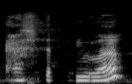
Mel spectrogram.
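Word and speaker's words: Ashtabula: city called Ash Tula know if you can pronounce that but it's ashula um all of these cities are in Ohio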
